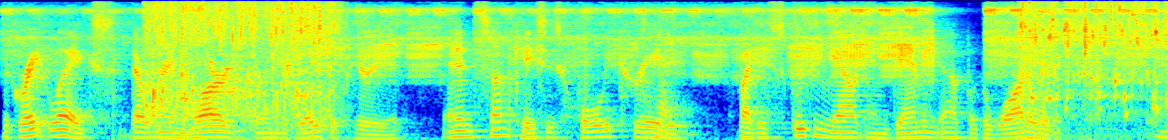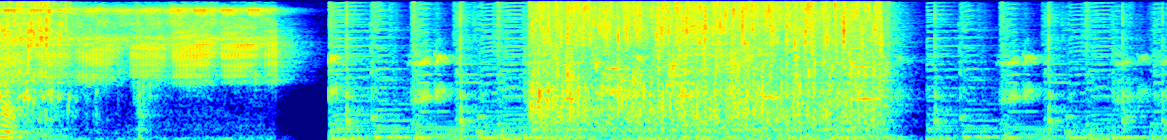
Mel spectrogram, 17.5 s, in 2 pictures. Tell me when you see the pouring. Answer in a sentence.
You can hear the pouring from 1.1 to 2.6 s, from 7.6 to 9.3 s and from 12.7 to 15.4 s.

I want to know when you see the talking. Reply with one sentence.
You can hear the talking from 0.0 to 7.9 s.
